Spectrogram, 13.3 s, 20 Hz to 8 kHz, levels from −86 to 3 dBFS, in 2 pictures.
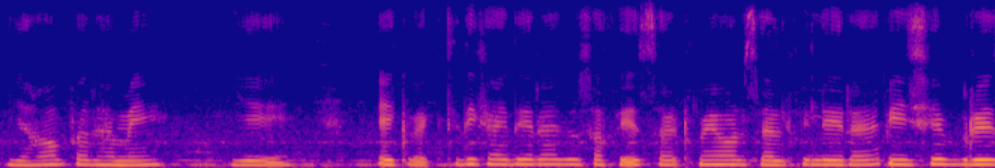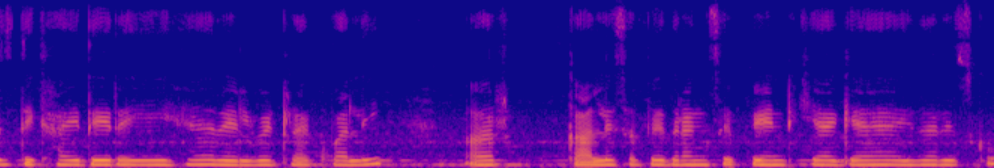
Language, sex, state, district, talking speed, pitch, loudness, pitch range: Hindi, female, Maharashtra, Solapur, 165 wpm, 205 Hz, -29 LUFS, 200-210 Hz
